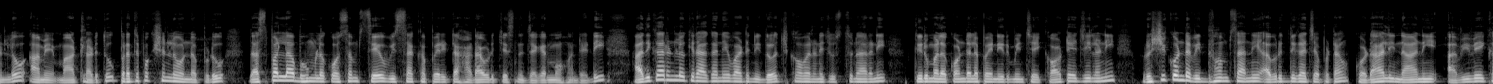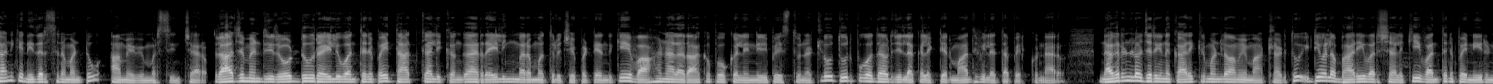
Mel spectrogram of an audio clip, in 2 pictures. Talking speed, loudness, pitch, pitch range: 120 wpm, -19 LUFS, 125 Hz, 110-145 Hz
